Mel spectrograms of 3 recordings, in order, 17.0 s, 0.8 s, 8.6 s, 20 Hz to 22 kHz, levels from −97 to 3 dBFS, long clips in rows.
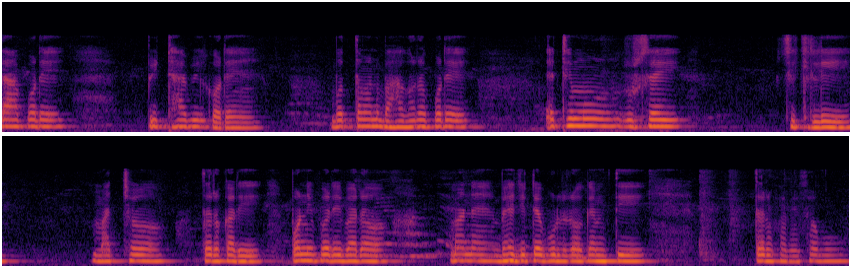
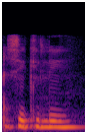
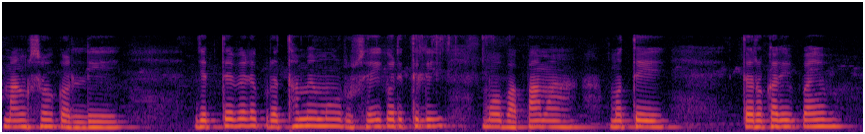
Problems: low volume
